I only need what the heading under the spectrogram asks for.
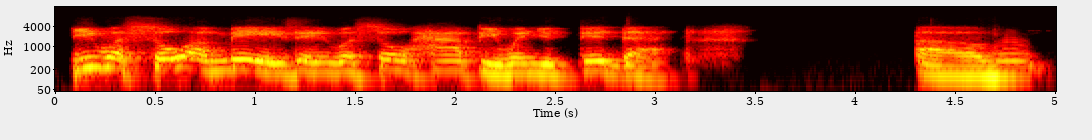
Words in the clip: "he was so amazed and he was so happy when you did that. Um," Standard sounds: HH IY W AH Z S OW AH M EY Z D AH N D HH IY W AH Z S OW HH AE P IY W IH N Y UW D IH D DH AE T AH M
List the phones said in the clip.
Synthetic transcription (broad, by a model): HH IY W AH Z S OW AH M EY Z D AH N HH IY W AH Z S OW HH AE P IY W IH N Y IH D IH D DH AE T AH M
